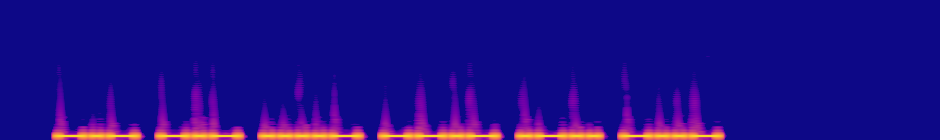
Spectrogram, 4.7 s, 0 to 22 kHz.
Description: Morse code, heard as a keyed tone, about 28 wpm, 700 Hz. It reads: KK4QLX
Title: USA Call Signs - 6 Characters - Repeated 3x - 28wpm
